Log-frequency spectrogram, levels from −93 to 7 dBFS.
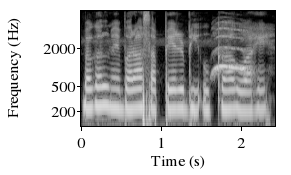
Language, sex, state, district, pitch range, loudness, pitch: Hindi, female, Arunachal Pradesh, Lower Dibang Valley, 215-230 Hz, -14 LUFS, 220 Hz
